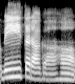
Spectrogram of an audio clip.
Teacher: ವಿತರಾಗ ಅಲ್ಲ, ದೀರ್ಘ ಇದೆಯಲ್ಲ, ಸೊ ಹಾಗಾಗಿ ಎಳಿಬೇಕು.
